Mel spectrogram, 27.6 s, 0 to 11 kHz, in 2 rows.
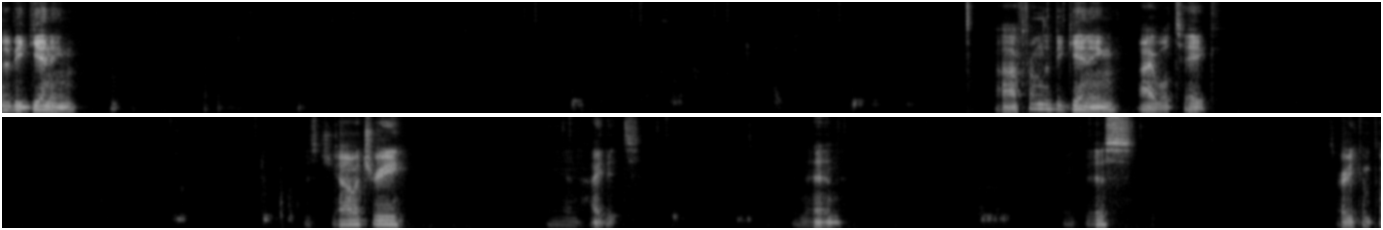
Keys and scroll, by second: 0.2 e, 14.8 space.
